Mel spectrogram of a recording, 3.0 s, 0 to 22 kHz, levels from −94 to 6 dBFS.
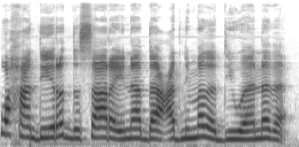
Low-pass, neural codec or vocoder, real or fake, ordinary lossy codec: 19.8 kHz; none; real; none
